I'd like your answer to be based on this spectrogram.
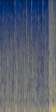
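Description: A grenade goes off in a video game: a sudden deep boom bursts in at the very end, rising abruptly over a steady, muffled background rumble.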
